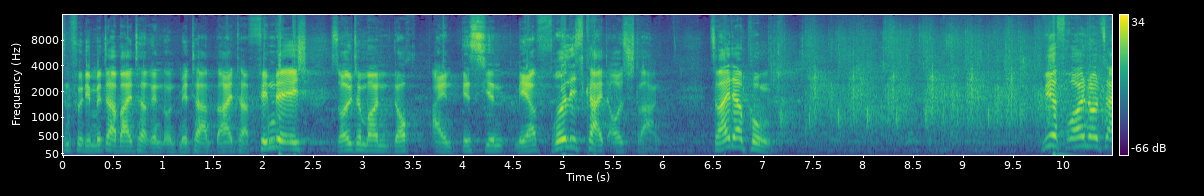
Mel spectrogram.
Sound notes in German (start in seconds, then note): 7.0 Beifall BÜNDNIS 90/DIE GRÜNEN und CDU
